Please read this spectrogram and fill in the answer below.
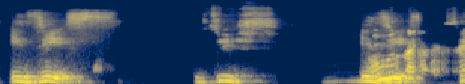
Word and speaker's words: Isis: know how people say Goddess Isis yes not pronounced Isis oh it is pronounced is this this is what I said is this so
